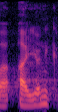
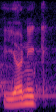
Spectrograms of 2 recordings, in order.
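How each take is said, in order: First: Ioniq said with an initial "eye" sound; English-style pronunciation. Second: Ioniq said with an initial "ee" sound; Spanish-style pronunciation. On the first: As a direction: try Ioniq the English way, tentatively. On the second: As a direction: read Ioniq as written in Spanish. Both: Shown as a demonstration. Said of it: "no sé cómo se pronuncia".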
